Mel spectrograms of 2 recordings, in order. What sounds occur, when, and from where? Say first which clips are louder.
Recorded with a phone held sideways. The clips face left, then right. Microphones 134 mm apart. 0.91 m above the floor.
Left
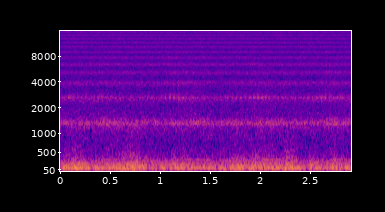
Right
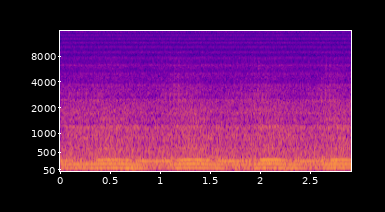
0.0 s a lawn mower: right 15 dB; 75° right (ahead or behind)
